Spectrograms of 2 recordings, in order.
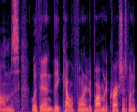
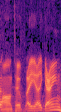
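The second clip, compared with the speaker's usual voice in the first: slightly wrong copied voice; 3 semitones higher, 5 dB louder than usual. Retold or imitated. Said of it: "that was pretty good".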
